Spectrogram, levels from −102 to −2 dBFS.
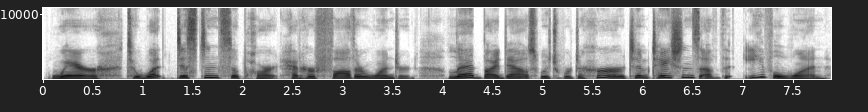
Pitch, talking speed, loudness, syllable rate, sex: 240 Hz, 160 wpm, -17 LUFS, 4.6 syllables/s, female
